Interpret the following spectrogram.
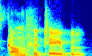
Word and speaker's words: comfortable: learned few words like I used to say comfortable okay comfortable but it's comfortable okay there are not four syllables comfortable yeah yes yeah three syllables are there so syllabus are really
